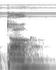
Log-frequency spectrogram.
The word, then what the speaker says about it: talk: तो सिंपल सा है KDFM, KDFM याद करिए कि KDFM जब कभी आए, KDFM से पहले एल आए, एल साइलेंट होता है।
